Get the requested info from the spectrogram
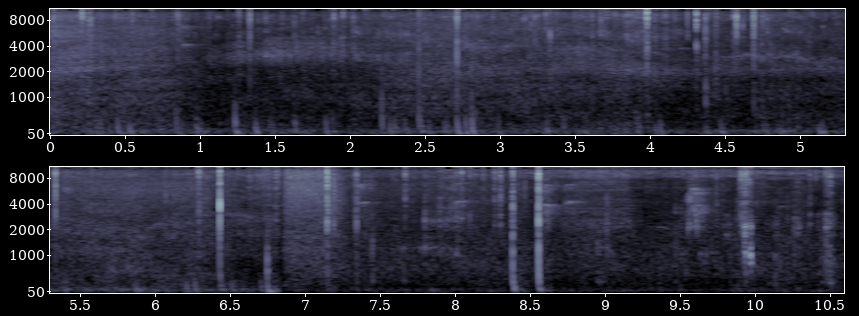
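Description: Campfire coals crackling faintly, with scattered sharp pops and clicks, a few louder ones past the middle.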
